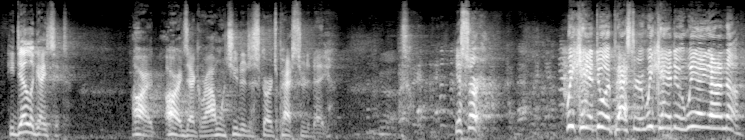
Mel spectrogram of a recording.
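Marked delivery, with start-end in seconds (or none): 1.6-4.1 low, quick, hushed command; Satan giving orders. Acted. Satan delegating to his demon. 5.7-9.3 high-pitched mock complainer; whining underling. Voices obedient discourager complaining.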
